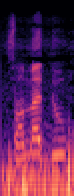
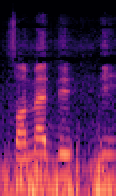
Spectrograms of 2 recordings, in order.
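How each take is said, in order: First: The final bounce sounds like a u vowel. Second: The final bounce sounds like an i vowel. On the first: "না" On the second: "না"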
